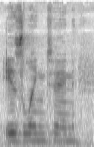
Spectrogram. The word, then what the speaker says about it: Islington: I first listened to the audiobook of The Will of the Many, which pronounces it Islington. It is what I originally thought, Islington.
